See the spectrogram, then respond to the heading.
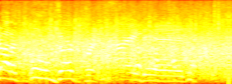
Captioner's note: crowd cheers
